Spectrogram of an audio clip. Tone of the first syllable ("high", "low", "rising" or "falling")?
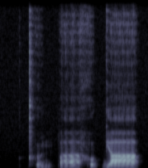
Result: low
